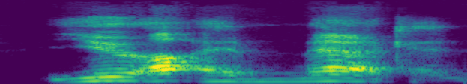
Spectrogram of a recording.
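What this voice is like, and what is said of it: Weak put-on German accent. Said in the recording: “I'm not doing a very good German accent.”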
